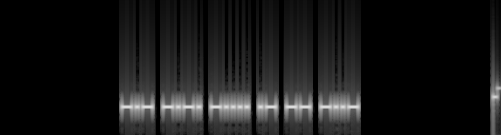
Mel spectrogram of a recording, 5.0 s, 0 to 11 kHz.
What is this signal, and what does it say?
Morse code, heard as a keyed tone, about 36 wpm, 700 Hz. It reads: KC6AMX
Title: USA Call Signs - 6 Characters - 2x Character Spacing - 35wpm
